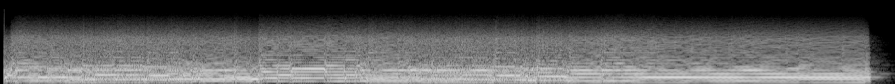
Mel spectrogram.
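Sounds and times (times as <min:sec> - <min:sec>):
violin-like singing Stratocaster guitar: 0:00.1 - 0:08.7.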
